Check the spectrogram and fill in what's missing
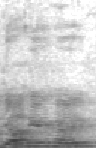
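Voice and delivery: ordinary talk

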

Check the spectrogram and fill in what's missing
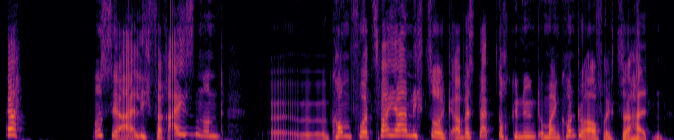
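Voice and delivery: high-pitched, casual excuse; lightly voiced businessman, pitched well up; hurried banker. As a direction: explain away the withdrawal with a brief hesitation.

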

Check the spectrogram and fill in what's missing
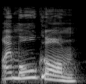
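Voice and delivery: very high squeaky final lament; tiny cookie's last little words; gingerbread man voice. Acted. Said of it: "said the gingerbread man".

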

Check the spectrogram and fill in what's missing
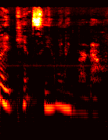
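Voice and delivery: fast soft whisper. Real, not acted. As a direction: whisper so he won't hear. Whisper about hidden pet.

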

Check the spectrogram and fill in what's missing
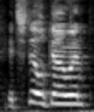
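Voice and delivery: sudden loud, high burst; excited call. Real, not acted. Gamer calling his match live, excited yell. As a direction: yell it as the ball stays alive.

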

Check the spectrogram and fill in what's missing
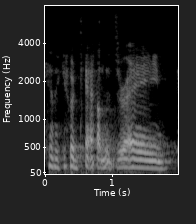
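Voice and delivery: chuckling the words out; preacher laughing as he repeats his own punchline. Real, not acted. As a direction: laugh through the punchline again.

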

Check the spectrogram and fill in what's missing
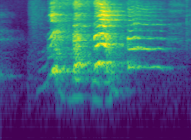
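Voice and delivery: loud, high screaming laugh; loud laughing fit. Real, not acted. Laughing hard while quoting her friend. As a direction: lose it laughing.

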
